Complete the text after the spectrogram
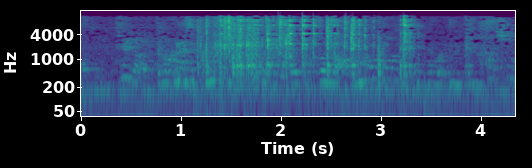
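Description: Ice cubes clatter into a glass.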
